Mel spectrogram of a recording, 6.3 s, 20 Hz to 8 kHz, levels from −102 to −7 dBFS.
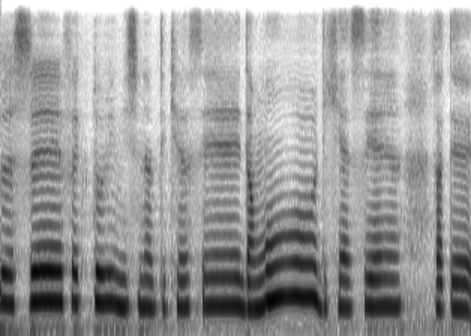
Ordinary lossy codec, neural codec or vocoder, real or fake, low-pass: none; codec, 24 kHz, 0.5 kbps, DualCodec; fake; 7.2 kHz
